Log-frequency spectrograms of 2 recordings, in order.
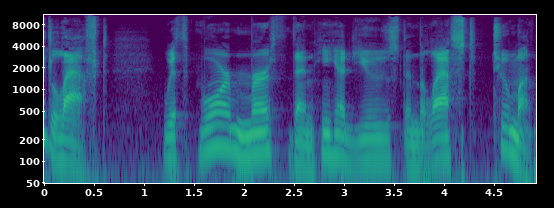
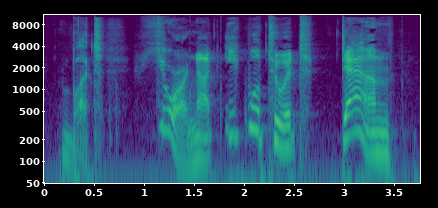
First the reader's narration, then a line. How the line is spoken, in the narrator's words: cried his lordship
